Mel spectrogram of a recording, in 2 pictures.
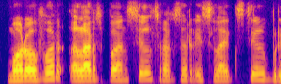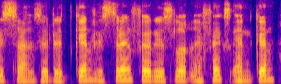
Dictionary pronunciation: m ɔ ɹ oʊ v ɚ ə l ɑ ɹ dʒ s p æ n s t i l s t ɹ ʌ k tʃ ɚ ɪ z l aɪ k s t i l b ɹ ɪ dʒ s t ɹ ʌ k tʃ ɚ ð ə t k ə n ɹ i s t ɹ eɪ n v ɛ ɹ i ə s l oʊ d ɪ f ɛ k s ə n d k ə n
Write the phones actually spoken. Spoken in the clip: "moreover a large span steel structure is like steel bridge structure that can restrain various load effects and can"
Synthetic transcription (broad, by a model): m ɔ ɹ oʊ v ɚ ə l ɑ ɹ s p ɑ n s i l s t ɹ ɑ k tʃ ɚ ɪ s l aɪ k s t i l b ɹ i s t ɹ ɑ k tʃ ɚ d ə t k ə n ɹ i s t ɹ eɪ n f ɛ ɹ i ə s l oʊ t ɪ f ɛ k s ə n k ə n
